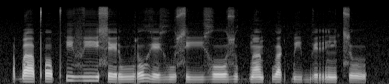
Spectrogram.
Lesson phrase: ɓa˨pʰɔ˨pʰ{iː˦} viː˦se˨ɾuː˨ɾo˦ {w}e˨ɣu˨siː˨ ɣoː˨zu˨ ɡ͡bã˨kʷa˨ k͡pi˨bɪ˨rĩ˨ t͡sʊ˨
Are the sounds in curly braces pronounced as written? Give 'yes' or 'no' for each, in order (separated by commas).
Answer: no, no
